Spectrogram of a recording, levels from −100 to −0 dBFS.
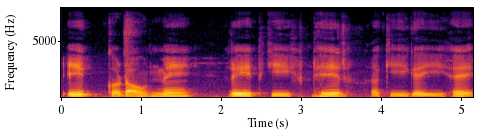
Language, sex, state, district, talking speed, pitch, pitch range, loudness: Hindi, male, Madhya Pradesh, Bhopal, 105 wpm, 120 Hz, 110-135 Hz, -17 LUFS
